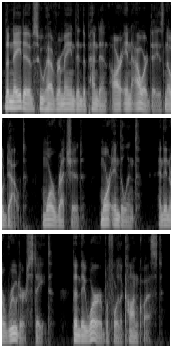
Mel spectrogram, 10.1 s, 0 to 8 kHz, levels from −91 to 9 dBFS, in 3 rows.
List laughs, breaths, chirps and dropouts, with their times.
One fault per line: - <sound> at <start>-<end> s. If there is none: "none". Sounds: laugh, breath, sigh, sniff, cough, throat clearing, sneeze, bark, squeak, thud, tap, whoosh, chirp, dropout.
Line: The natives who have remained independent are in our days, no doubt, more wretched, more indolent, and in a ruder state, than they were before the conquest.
none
